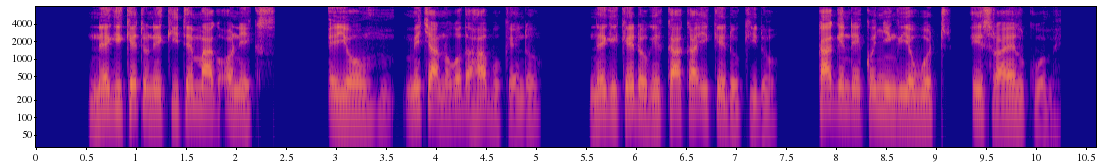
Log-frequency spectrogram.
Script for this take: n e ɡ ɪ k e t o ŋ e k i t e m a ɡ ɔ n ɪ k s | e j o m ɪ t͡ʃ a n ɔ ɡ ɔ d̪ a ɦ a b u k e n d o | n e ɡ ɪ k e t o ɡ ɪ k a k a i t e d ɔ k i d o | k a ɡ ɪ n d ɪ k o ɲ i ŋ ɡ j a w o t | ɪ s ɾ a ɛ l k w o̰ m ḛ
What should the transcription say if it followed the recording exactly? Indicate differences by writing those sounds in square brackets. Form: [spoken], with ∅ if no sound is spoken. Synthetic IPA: n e ɡ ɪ k e t o [n] e k i t e m a ɡ ɔ n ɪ k s | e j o m ɪ t͡ʃ a n ɔ ɡ ɔ d̪ a ɦ a b u k e n d o | n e ɡ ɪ k e [d] o ɡ ɪ k a k a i [k] e d [o] k i d o | k a ɡ ɪ n d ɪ k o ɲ i ŋ ɡ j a w o t | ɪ s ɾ a ɛ l k w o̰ m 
